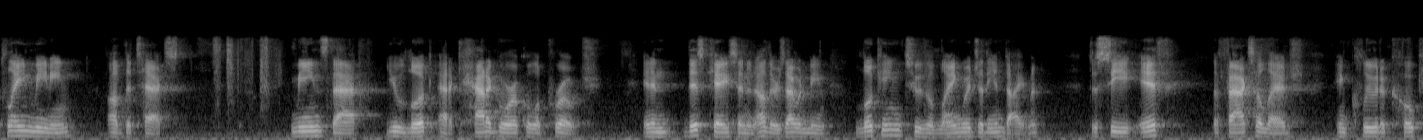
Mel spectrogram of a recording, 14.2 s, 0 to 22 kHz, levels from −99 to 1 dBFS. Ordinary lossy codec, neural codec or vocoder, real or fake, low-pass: Opus, 32 kbps; none; real; 7.2 kHz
